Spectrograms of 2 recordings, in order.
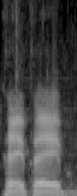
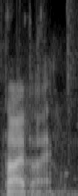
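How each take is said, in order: First: The name is said like 'peh-peh'. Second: The name is said like 'pie-pie'. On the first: This is the speaker's own habitual way of saying it. "I pronounce it Pepe" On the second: This is how others claim it should be said. "it's actually pronounced Pai Pai"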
